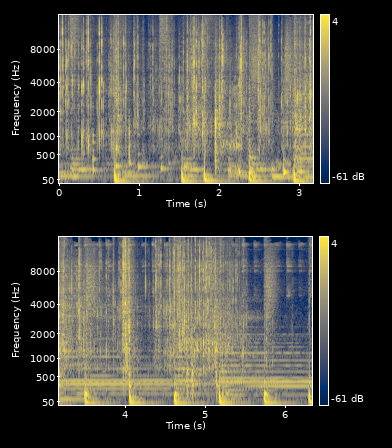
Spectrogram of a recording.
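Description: A black plastic mystery bag crinkling as it is torn open and handled, over background music with a steady beat about twice a second. The crinkling stops shortly before the end.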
